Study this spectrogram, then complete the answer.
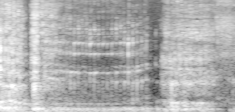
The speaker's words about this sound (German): Löwe.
